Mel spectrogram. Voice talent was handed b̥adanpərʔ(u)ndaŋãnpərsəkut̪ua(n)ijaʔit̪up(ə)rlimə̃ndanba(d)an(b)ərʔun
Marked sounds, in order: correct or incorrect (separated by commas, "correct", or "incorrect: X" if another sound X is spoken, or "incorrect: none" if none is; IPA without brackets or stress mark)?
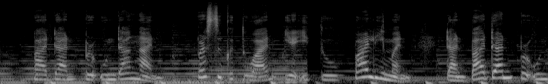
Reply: correct, correct, incorrect: a, correct, incorrect: p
